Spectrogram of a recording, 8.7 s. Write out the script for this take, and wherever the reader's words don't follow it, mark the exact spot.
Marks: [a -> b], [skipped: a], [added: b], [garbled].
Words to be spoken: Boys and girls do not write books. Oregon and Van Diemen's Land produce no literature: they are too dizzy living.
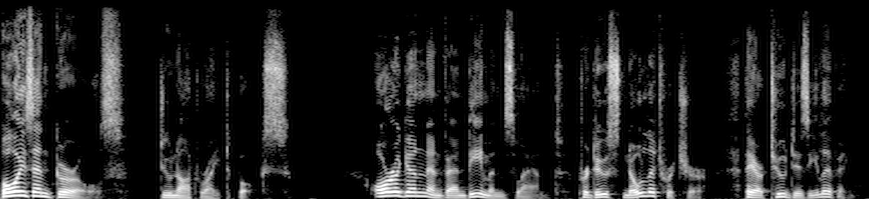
Boys and girls do not write books. Oregon and Van Diemen's Land produce no literature: they are too dizzy living.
